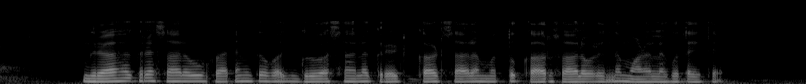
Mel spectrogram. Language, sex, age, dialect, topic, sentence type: Kannada, male, 18-24, Central, banking, statement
